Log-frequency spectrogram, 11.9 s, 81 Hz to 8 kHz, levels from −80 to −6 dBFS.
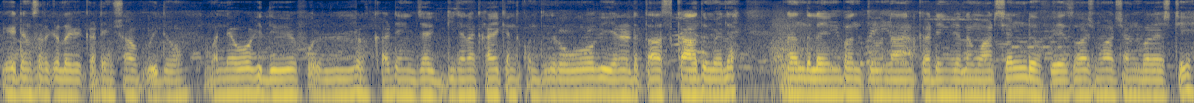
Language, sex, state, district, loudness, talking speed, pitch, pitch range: Kannada, male, Karnataka, Raichur, -19 LUFS, 135 wpm, 120 Hz, 115-120 Hz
